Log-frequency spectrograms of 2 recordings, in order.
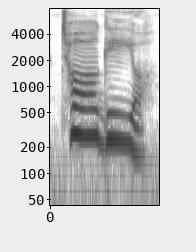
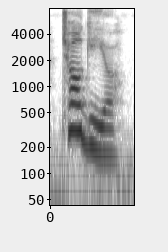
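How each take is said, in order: First: The word is split into separate syllables. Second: The word is said smoothly as one unit. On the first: "And in syllables" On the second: "I repeat"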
